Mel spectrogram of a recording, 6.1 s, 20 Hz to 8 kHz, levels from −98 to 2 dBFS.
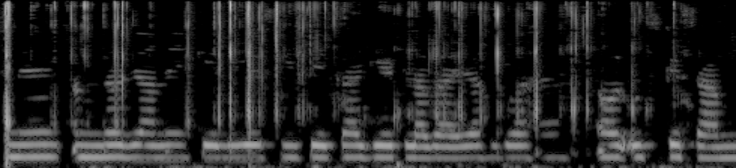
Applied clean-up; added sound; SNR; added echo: classical method Wiener filter.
